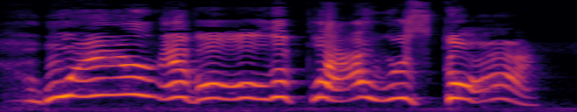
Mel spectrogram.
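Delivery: very high, loud shouted outcry. Eugenia, gone around front to admire the effect, calls to her sister Baby, shouting. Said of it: "Shouted Eugenia".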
